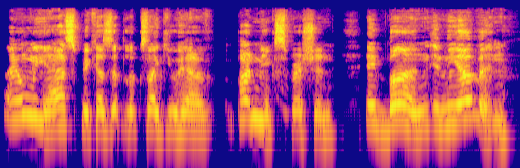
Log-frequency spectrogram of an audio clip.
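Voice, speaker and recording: A man acts out a harried bakery owner in a 1940s-style radio play. His voice is high and swoops up and down, earnest, polite and easily flustered. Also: expressive, normal speed, darkish tone. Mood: curious. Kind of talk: 1940s radio drama acting.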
